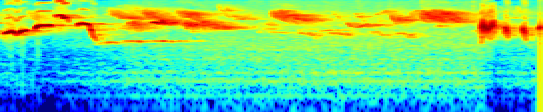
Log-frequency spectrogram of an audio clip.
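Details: Orange-headed thrush song for training songbirds: an opening burst of bright whistles gliding downward, then softer, repeated high slurred notes, and a sharp twittering flourish at the end.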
